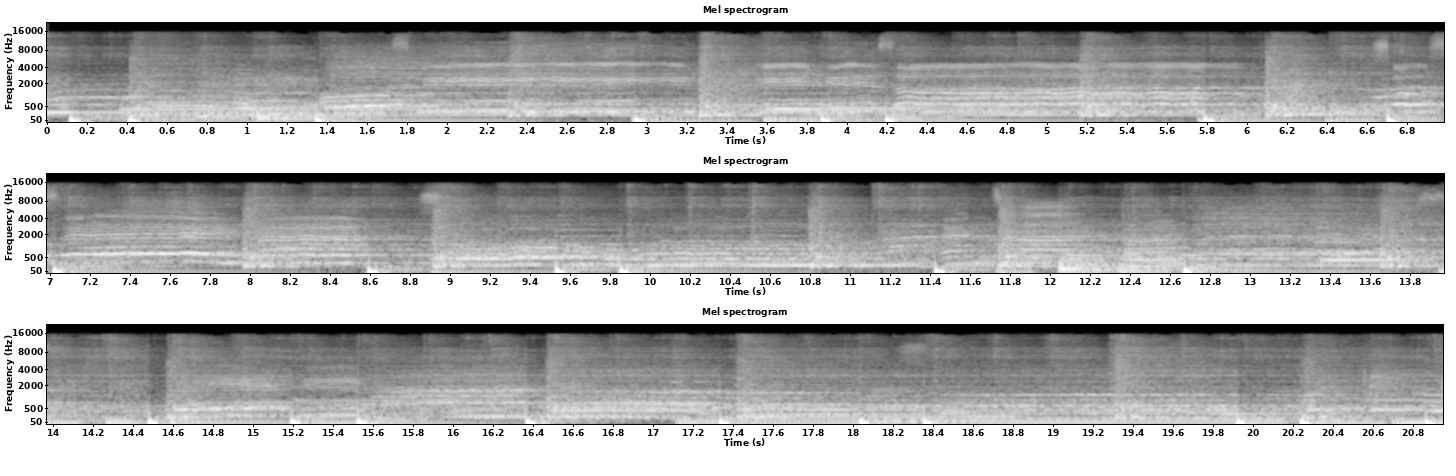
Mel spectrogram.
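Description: Congregational gospel singing by many voices together, over a live band with a steady bass and regular drum hits keeping the beat.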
